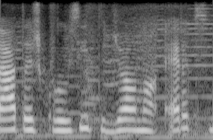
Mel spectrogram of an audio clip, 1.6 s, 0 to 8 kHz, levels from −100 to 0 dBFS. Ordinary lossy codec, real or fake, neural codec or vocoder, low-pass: Opus, 64 kbps; fake; codec, 16 kHz, 6 kbps, DAC; 7.2 kHz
